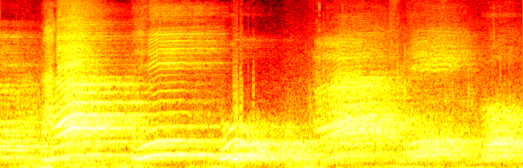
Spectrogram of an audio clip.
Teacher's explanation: Nah tenggorakan bagian bawah ada huruf hamzah dan huruf ha.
